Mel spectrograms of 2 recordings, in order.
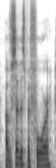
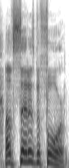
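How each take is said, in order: First: Said in the usual way. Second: I've said this before, pitched up high; insistent, high-pitched reiteration; emphatic repeat. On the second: Real, not acted. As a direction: hammer every word of I've said this before, higher. Repeats same words with more force.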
